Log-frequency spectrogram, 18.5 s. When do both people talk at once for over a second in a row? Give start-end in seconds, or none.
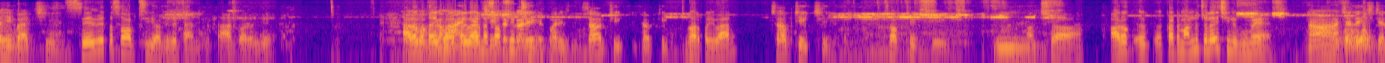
5.4-7.1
